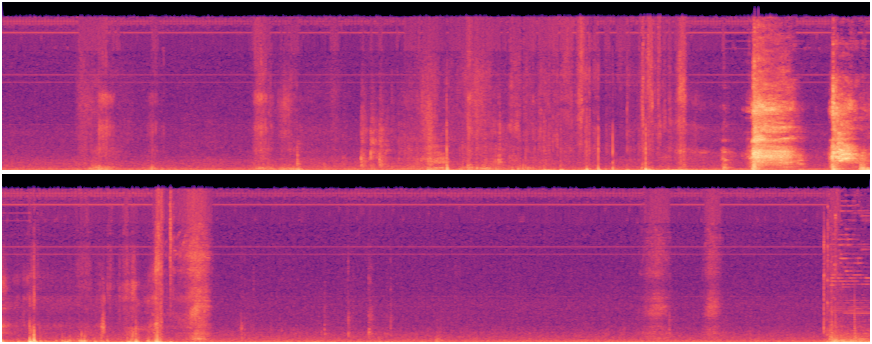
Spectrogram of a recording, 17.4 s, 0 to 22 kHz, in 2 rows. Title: Dragon's Dogma 2 - Part 4 - featuring my dry cough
